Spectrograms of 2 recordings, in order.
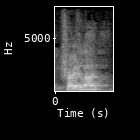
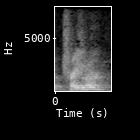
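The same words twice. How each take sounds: First: "trailer" with no final R, like "tray-luh"; Kiwi pronunciation. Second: "trailer" with a sounded final R; American pronunciation. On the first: Kiwi's first try at the American word, R-less "trailer". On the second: Correcting to how Americans say it, R-coloured "trailer". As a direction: say "trailer" ending in a hard American "er". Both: Shown as a demonstration. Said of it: "Americans say trailer or trailer".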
